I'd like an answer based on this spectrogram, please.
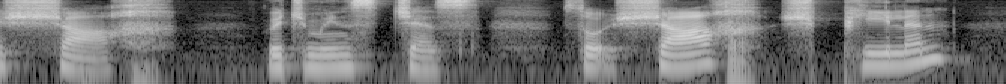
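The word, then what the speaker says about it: Schach: So we say shak which means chess.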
